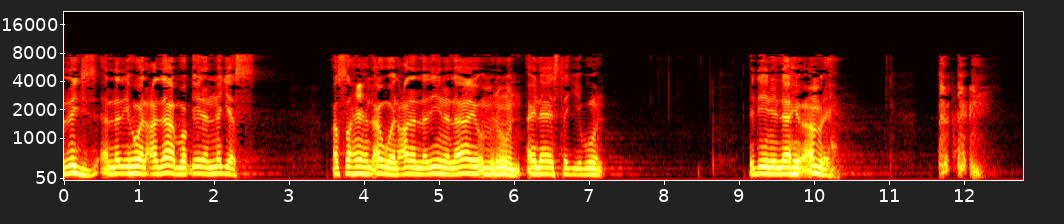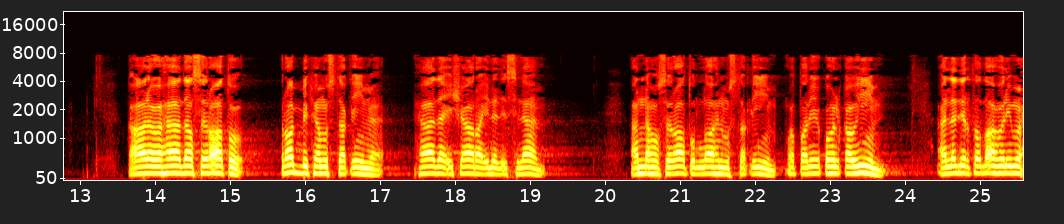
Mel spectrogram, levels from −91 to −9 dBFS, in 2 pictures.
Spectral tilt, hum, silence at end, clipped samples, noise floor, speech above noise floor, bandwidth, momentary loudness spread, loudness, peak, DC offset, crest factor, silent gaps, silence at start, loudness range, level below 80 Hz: -7 dB/octave; none; 0 s; under 0.1%; -69 dBFS; 53 dB; 8 kHz; 14 LU; -17 LUFS; 0 dBFS; under 0.1%; 18 dB; none; 0 s; 7 LU; -58 dBFS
